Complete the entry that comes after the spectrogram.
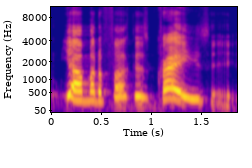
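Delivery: very high, loud, drawn-out caricature; hammed-up high mocking voice; mocking politician impression. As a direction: squeal it out as an exaggerated code-switched put-on. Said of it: "now she talks like".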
